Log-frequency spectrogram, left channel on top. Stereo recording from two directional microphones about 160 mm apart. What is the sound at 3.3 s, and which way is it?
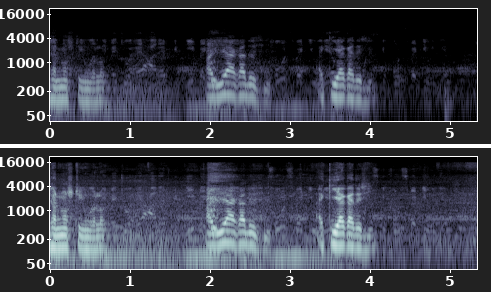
Speech, centre (ahead or behind).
